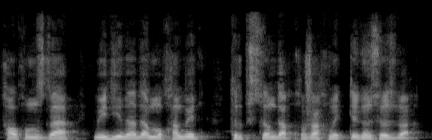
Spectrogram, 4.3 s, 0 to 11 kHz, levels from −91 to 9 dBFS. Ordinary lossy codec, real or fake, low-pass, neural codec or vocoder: AAC, 48 kbps; fake; 9.9 kHz; codec, 44.1 kHz, 3.4 kbps, Pupu-Codec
